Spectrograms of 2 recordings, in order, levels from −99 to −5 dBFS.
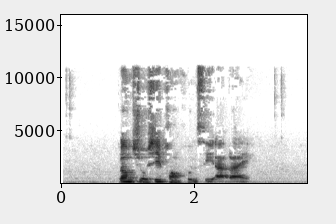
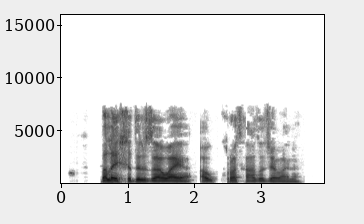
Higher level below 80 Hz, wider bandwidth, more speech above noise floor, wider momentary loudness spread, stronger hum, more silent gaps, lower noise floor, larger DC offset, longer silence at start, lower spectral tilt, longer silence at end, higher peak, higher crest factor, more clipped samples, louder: first, -56 dBFS vs -62 dBFS; first, 11.5 kHz vs 7.6 kHz; first, 43 dB vs 31 dB; about the same, 11 LU vs 10 LU; neither; neither; first, -60 dBFS vs -50 dBFS; neither; first, 0.9 s vs 0.15 s; first, -5.5 dB/octave vs -4 dB/octave; first, 0.9 s vs 0.4 s; about the same, -2 dBFS vs -2 dBFS; about the same, 18 dB vs 18 dB; neither; about the same, -18 LUFS vs -19 LUFS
